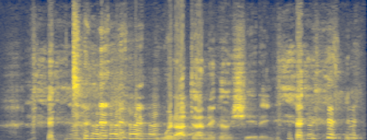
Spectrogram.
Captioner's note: laughing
